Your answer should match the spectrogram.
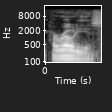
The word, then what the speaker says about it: Herodias: So what happened was when John was out doing his thing, he busted out Herodias, correct? Did I say it right? – Herodias. – Herodias.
